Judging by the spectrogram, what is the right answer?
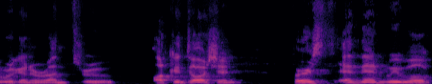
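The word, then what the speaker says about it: Auchentoshan: that'll give you akintoshi so it's a hard c k sound right and as you can see there we are distilled different now let's say why now why would you pronounce akintoshin akintoshi um now the reason is very simply is it's not an english word it's a gaelic word and in gaelic we pronounce things just a little bit differently than we do in english so um the gaelic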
